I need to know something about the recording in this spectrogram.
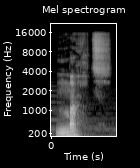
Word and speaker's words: mortes: Elles sont mortes. Telaffuz burada değişiyor. Gördüğünüz gibi, geçmiş zaman fiilinin sonuna eklenen 'e' harfi, öncesindeki sessiz 't' harfini duyulabilir hale getiriyor.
